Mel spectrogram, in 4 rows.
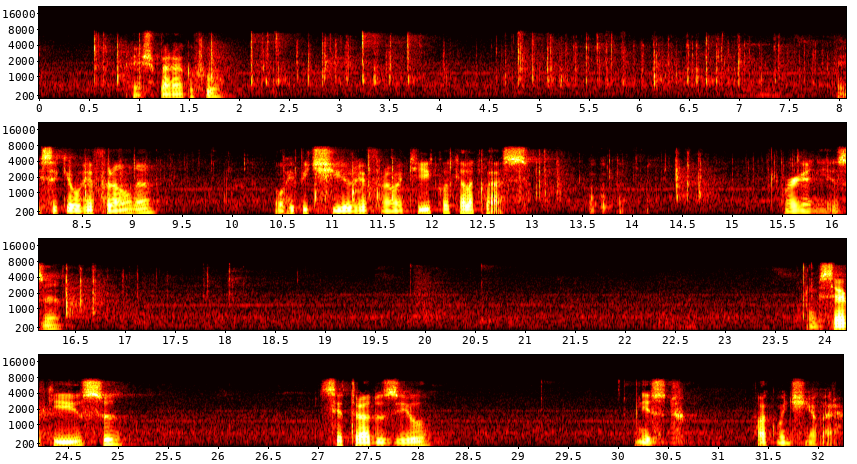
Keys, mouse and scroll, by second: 0.4 /, 0.9 shift+p, 2.0-8.6 typing, 3.1 Return, 8.1 Right, 9.1 shift+Down, 10.0 shift+Up, 10.4 shift+End, 10.7 shift+Return, 11.2 shift+BackSpace, 12.0 shift+/, 12.8 p, 13.1 shift+., 13.5 shift+Up, 14.4 shift+Tab, 14.6 shift+Up, 16.5 shift+Tab, 16.7 shift+Up, 17.8 shift+Down, 19.7 click, 20.8-21.4 scroll up 2, 21.4-22.2 scroll up 2, 22.4-22.7 scroll up 2, 23.0 scroll up 2, 24.6-25.0 scroll down 2, 25.2-26.2 scroll down 6, 26.7 scroll down 2, 27.3-27.8 scroll up 2, 29.1 click, 30.6-30.9 scroll down 2, 31.3-31.8 scroll down 2.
